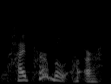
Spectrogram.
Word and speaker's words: hyperbole: And we pronounce it hyperbole.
